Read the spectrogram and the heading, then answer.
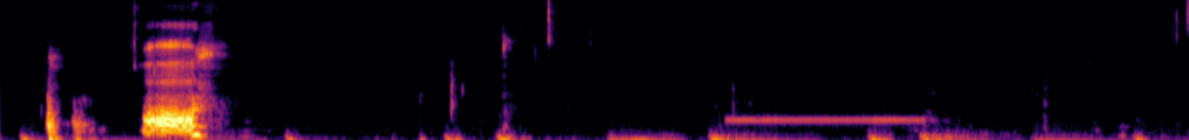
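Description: phone call ringing out

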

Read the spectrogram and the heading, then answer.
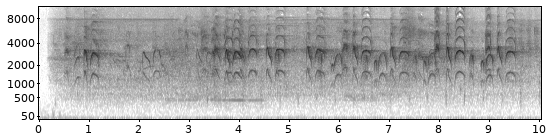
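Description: great kiskadee calls

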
